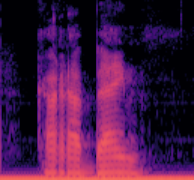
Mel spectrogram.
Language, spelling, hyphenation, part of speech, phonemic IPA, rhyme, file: Dutch, karabijn, ka‧ra‧bijn, noun, /kaːraːˈbɛi̯n/, -ɛi̯n, Nl-karabijn.ogg
- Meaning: carbine (short-barrelled rifle)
